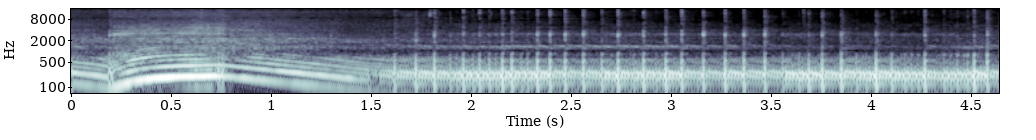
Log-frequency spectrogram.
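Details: Modified Husqvarna 455 chainsaw with newly made exhaust pipe/can, compression building: blips, dips, then screams up to a steady high crackling wail at full throttle, clean and strong with no bogging or surging; normal full-throttle running.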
